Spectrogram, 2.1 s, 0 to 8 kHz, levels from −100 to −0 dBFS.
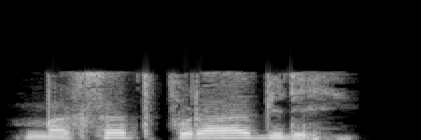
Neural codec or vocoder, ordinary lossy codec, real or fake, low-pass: none; AAC, 16 kbps; real; 7.2 kHz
